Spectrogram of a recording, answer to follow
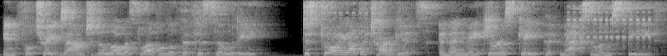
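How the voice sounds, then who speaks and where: An actress playing a composed military operator, giving a formal, procedural mission briefing for a mech game. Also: female voice, medium pitch, brisk, lightly acted. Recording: very echoey, music underneath.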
